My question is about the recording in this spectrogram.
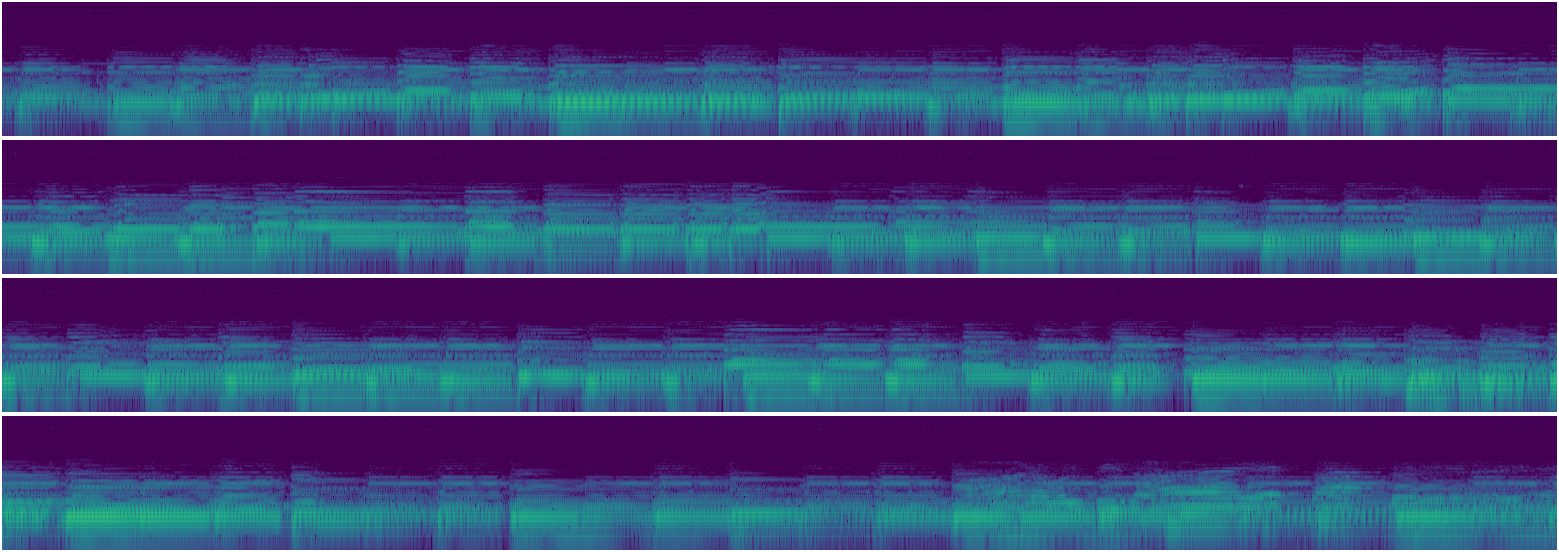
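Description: Acoustic guitar playing a strummed and plucked passage of a Hispanic folk song.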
